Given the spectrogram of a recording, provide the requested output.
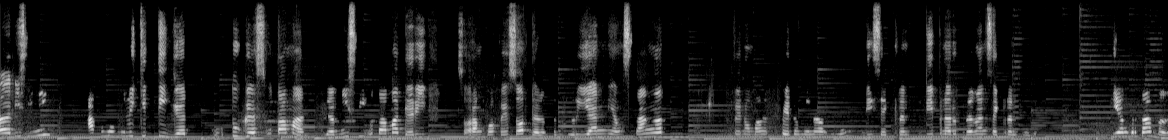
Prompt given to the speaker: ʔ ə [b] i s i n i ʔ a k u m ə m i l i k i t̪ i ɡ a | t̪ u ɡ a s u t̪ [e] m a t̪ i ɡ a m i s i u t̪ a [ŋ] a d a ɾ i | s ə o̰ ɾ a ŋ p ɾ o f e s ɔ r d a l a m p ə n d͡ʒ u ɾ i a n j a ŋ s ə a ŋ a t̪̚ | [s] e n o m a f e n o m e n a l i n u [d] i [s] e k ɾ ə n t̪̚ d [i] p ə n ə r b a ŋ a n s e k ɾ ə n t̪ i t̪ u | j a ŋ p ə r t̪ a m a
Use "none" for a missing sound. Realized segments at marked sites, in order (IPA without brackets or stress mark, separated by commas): d, a, m, f, d, s, i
